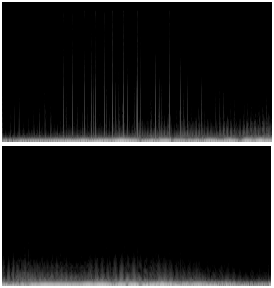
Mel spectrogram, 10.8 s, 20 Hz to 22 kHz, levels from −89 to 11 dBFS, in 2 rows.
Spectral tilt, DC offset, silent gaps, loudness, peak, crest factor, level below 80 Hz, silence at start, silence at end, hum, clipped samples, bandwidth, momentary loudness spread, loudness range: -11 dB/octave; under 0.1%; none; -26 LUFS; -8 dBFS; 14 dB; -22 dBFS; 0 s; 0 s; none; under 0.1%; 0.6 kHz; 12 LU; 5 LU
